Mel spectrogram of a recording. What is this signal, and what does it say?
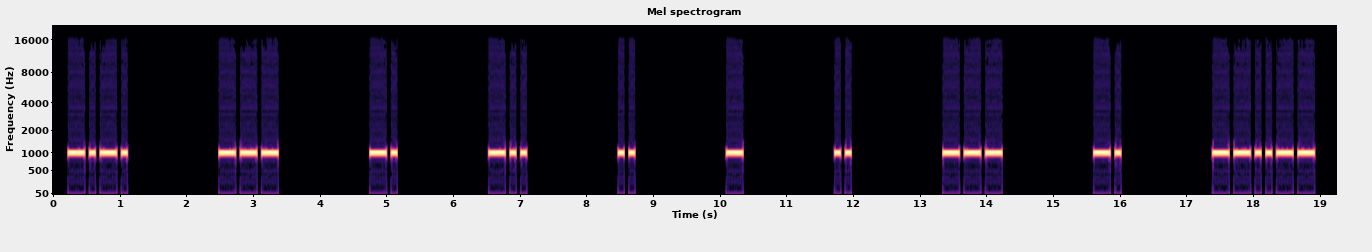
Morse code, heard as a keyed tone, about 15 wpm, spaced as for 5 wpm, 1000 Hz. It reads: CONDITION,
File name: qotdfiles / 5wpm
